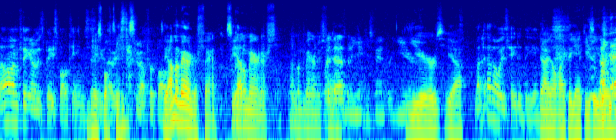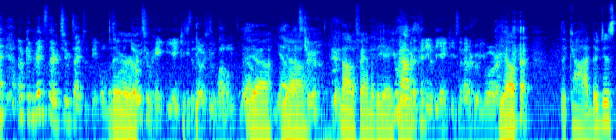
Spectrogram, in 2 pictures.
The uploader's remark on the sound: i apologize for the bad audio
